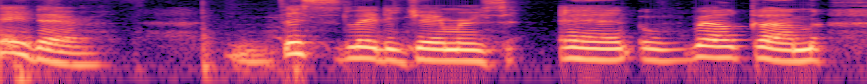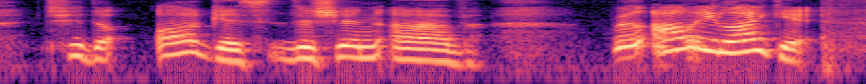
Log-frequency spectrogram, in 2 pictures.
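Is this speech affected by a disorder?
No.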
